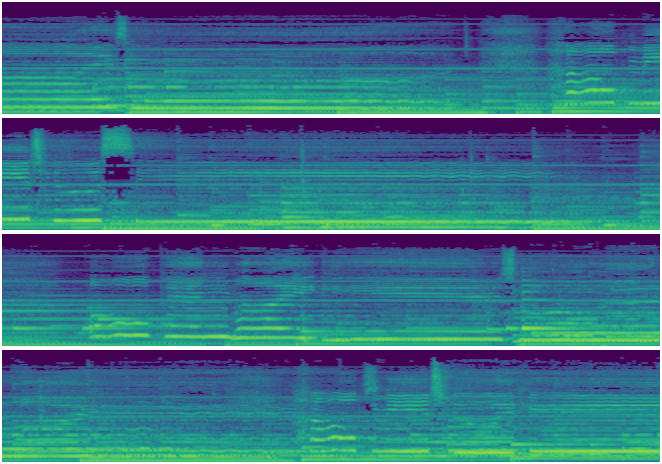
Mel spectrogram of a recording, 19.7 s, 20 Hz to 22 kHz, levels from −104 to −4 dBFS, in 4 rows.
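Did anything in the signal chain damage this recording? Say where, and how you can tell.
Yes: a switching supply whistle in the analogue stage, present throughout. A high tone wanders between about 1.92 and 1.96 kHz, roughly 2 kHz, sitting around 25 dB below the programme. A switch-mode supply running in an audible burst mode, or beating with another supply, has its ripple coupling onto the audio path. Its pitch drift marks it as a loaded supply rather than mains hum, which would sit fixed at 50 or 60 Hz harmonics.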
